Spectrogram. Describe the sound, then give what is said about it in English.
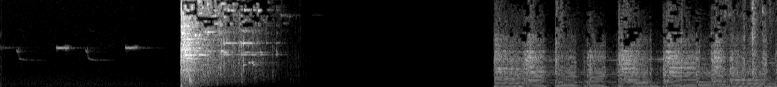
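In a Stateside Vodka ad, a glass bottle is cut in half with one sudden, sharp crack and a bright, brittle ring that fades within a second. Silence follows, then music begins. “You're telling me that bottle is cut in half?”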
